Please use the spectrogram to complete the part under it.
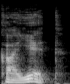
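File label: "notebook", Romanian; gcompris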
